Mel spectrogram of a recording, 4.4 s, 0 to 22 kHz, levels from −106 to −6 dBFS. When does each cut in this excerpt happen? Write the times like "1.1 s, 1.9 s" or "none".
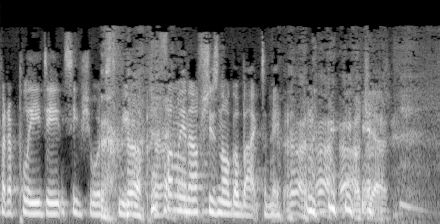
none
